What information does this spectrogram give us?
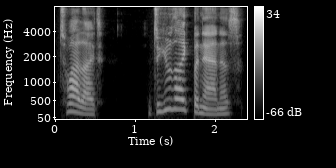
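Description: Man voicing a gentle regal pony princess, pitched up. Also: big pitch swings, measured pace, clear, resonant tone. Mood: gracious. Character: calm, kindly royal pony princess and mentor, female. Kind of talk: storybook character dialogue.

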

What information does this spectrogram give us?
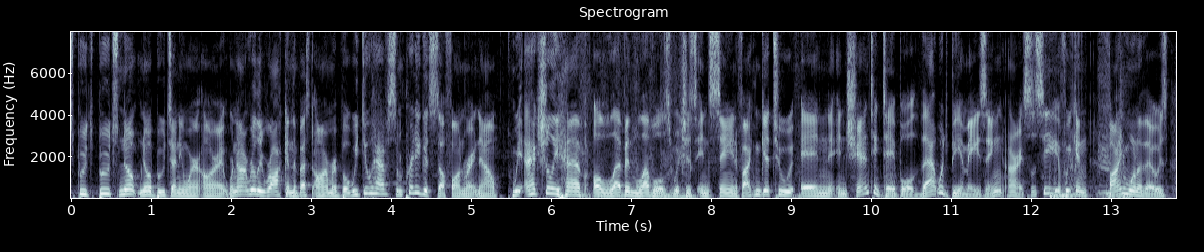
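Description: A young man with a hoarse voice from a sore throat, chatting excitably through casual gameplay commentary. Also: a little high. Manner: chatty, excitable, talks to opponents. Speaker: gaming YouTuber.

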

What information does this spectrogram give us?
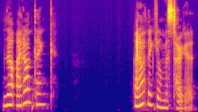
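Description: A woman playing an attentive, affectionate office assistant in a soft-spoken ASMR roleplay, breathy and hushed, with gentle hesitant pauses, close to the microphone. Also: high-pitched, expressive, exaggerated voice. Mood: reassuring.

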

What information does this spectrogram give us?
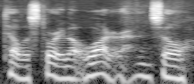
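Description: An older man demonstrating a watercolor painting as an instructor, talking himself through each step with frequent ums and pauses. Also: medium pitch, creaky, slight background noise. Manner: relaxed, thinking aloud with many ums. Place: art studio at a painting table.

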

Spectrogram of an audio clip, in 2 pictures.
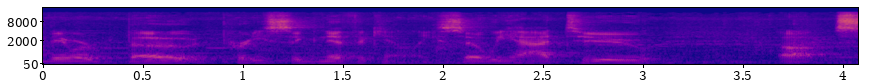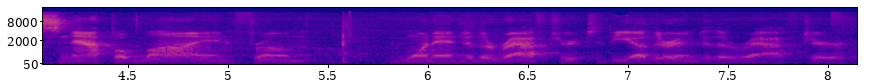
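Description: A middle-aged North American man giving an informal, practical how-to explanation as a builder, in a plain-spoken way. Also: medium pitch. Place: open timber-frame building site. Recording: clear background noise on an open site.

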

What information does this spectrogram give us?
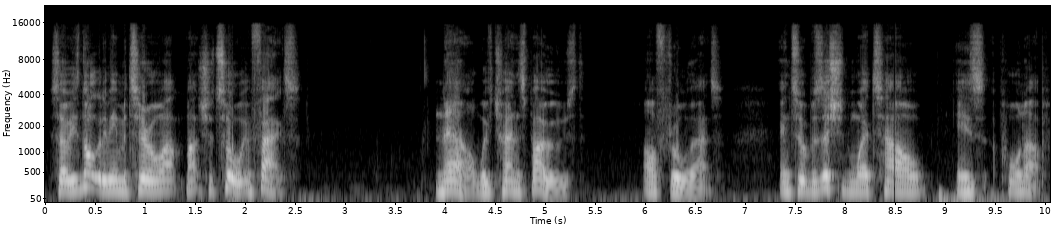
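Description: Male game commentator, slightly high voice, unscripted and hesitant, reasoning aloud as he analyses. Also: measured pace. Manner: hesitant, thinking aloud with repeated words. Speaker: host of a chess show.

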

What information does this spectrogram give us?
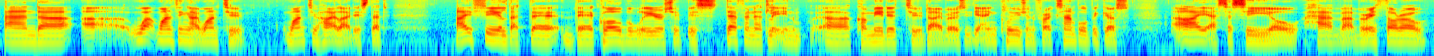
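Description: A man's voice: medium pitch, little pitch movement, moderate pace, vocal fry, dry recording. Guy in his 30s, ceo on a studio panel, stop-start answers, very dry close sound. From Finland. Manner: hesitant, many restarts and fillers. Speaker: company CEO, panel guest.

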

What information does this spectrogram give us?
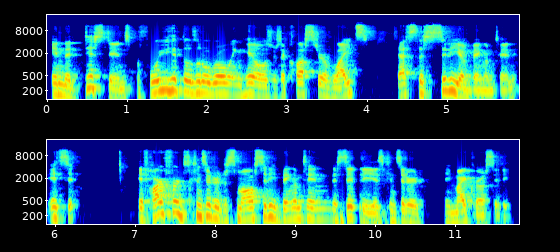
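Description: A man's voice: fairly high pitch, animated, normal speed, darkish tone. A man, a college admissions officer, presenting on a video call panel in a friendly, conversational way.

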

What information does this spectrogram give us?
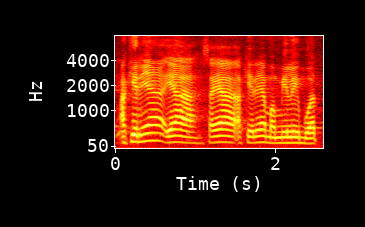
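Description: A man's voice: on the high side, steady tone, normal speed. A man doing a slangy, self-mocking stand-up routine on a TV stage and acting out little scenes. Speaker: stand-up comedian. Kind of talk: stand-up comedy monologue with acted bits. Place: large TV studio stage with audience. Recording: TV studio with crowd laughter and noise.

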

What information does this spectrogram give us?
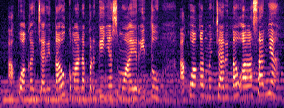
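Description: Woman as small boy hero, very high, earnest, commanding, cartoon dub, loud music. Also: fairly even intonation, rapid-fire, natural voice. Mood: determined. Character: brave, earnest little boy robot hero. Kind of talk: dubbed children's cartoon acting.

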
